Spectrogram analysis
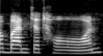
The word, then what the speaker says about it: บรรจถรณ์: ว่า บรรจถรณ์ นัก เรียน คำ นี้ อ่าน ว่า บรรจถรณ์ แปล ว่า ที่ นอน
